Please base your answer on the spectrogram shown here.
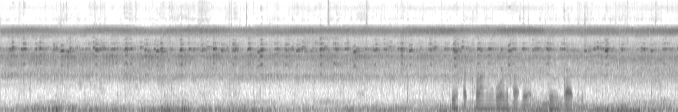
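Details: Frogs in a night-like chorus: a burst of rough, rasping croaks with a rich buzzy tone near the end, set against a constant shrill insect drone and a low background hum.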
